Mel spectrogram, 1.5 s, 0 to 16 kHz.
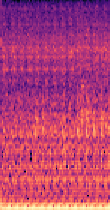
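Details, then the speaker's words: Mercedes W115 /8 220D diesel idling after a hard start, parked uphill; the owner suspects the fuel pump lacked tank pressure or the pre-glow system is weak. Steady, even diesel clatter and a smooth low rumble with no misses: a healthy idle. "As you can hear, the engine is idling perfectly well."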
